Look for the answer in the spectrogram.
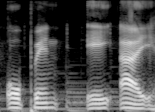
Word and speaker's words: OpenAI: compañía OpenAI, es así como se pronuncia en inglés, que es a su vez quien inventó la herramienta que muchos quizás de ustedes también utilizan, que se llama ChatGPT.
